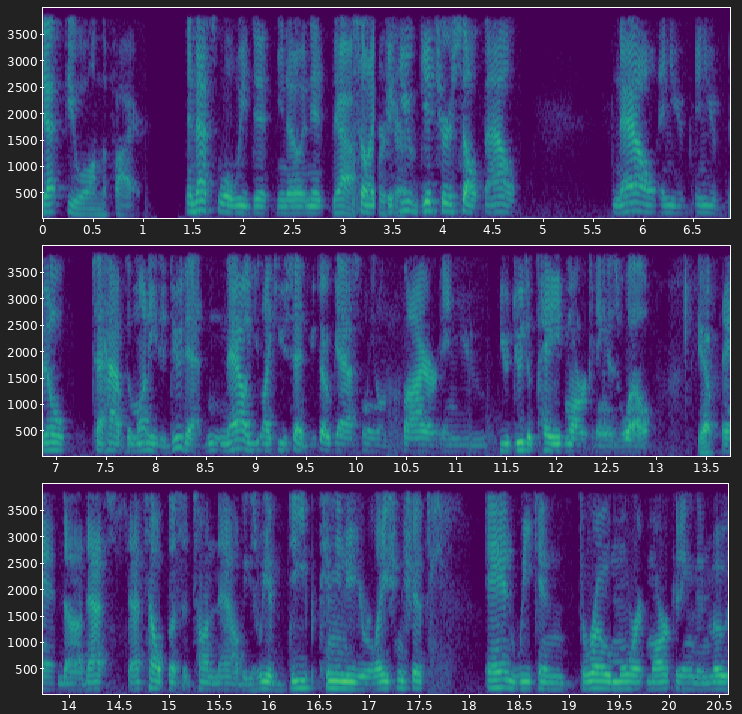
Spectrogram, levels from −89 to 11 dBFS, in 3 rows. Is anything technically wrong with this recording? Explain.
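Yes. Comfort noise in place of the background appears at 1.02–1.42 s, 4.78–5.70 s, 7.18–7.36 s, 13.02–14.58 s and 17.6–18.16 s. The likely cause is discontinuous transmission, where the receiver fills pauses with synthetic noise. The background turns flat and featureless: about 6 dB quieter in the first two gaps, about 4 dB quieter in the third, and about 5 dB louder in the last.

Onsets clipped by the voice detector occur at 5.66–5.70 s and 13.26–13.28 s. The detector likely reacted late, so 40 ms and 20 ms of the start went missing and the sound begins abruptly.

Sound chopped by the voice detector runs from 10.3 to 11.44 s. Sending likely toggled on and off repeatedly, swapping about 340 ms of sound for synthetic fill.

The call path's narrow band, with nothing above 4 kHz, fits a G.711-type telephone codec.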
